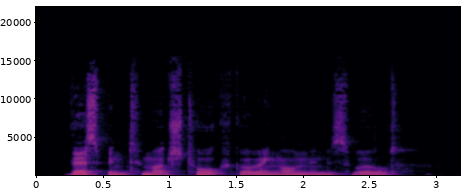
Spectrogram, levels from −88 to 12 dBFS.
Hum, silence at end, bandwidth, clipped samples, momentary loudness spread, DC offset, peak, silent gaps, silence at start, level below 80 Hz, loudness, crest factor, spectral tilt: none; 0.4 s; 15.5 kHz; under 0.1%; 7 LU; under 0.1%; -24 dBFS; none; 0.25 s; -74 dBFS; -42 LUFS; 20 dB; -4.5 dB/octave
